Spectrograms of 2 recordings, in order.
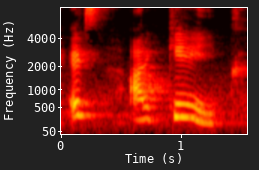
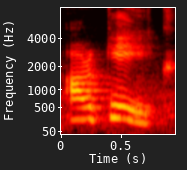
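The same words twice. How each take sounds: First: "archaic" with a hard k, ar-kayik, not ar-chayik. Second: "archaic" repeated slowly, hard k sound; archaic as ar-kayik. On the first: Teacher to students, "archaic" spoken slowly as ar-kayik. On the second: Teacher repeating "archaic" with a hard k for class. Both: Shown as a demonstration. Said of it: "इसको आर्चेइक नहीं बोलेंगे".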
